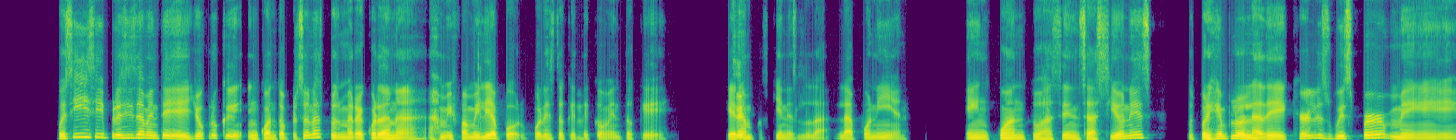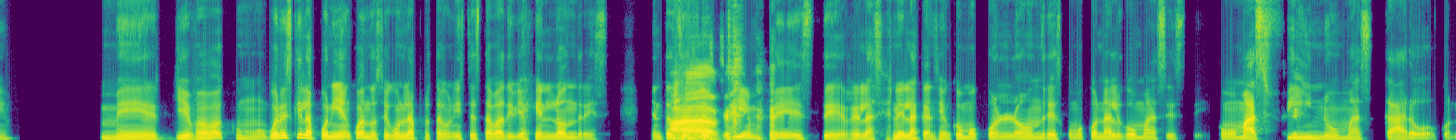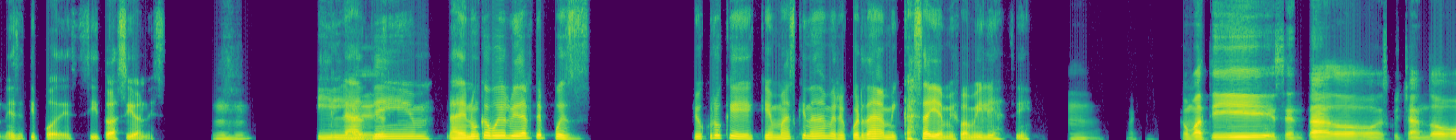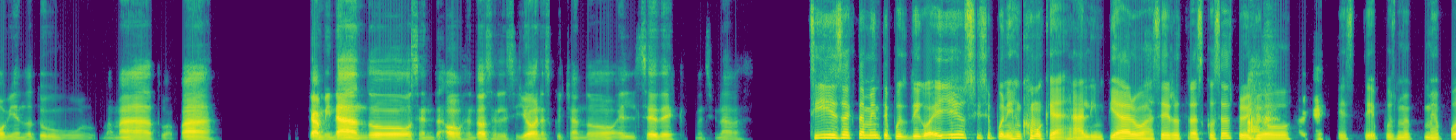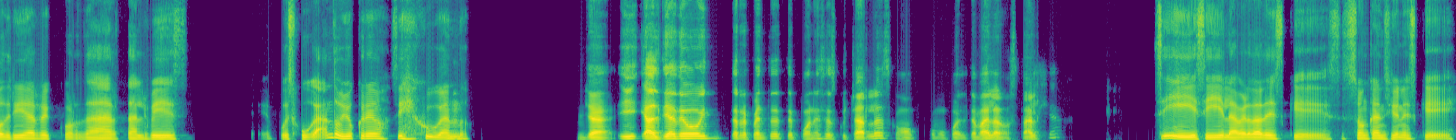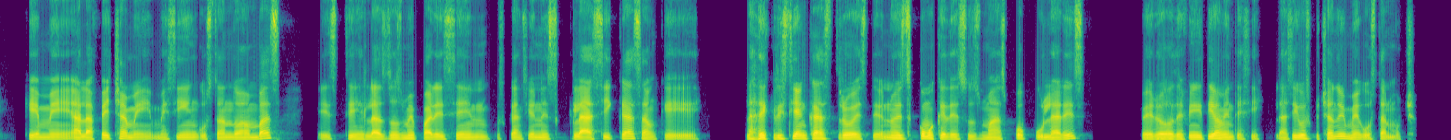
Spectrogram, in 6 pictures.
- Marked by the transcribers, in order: laughing while speaking: "okey"; chuckle; chuckle
- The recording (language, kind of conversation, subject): Spanish, podcast, ¿Qué canción te transporta a la infancia?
